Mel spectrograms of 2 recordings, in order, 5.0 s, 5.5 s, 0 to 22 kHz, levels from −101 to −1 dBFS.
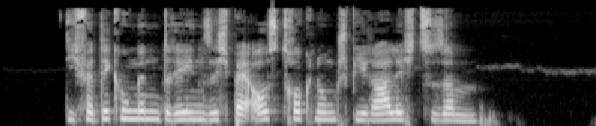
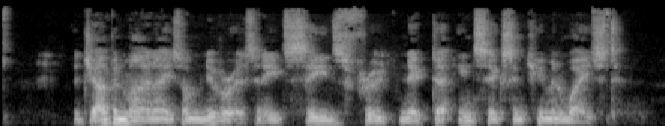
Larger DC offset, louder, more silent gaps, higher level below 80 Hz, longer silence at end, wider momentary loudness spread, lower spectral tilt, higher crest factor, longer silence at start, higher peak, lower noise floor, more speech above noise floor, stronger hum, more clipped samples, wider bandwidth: neither; first, -17 LUFS vs -30 LUFS; neither; first, -56 dBFS vs -68 dBFS; first, 0.95 s vs 0.35 s; about the same, 9 LU vs 7 LU; about the same, -2.5 dB/octave vs -3.5 dB/octave; about the same, 20 dB vs 18 dB; first, 0.55 s vs 0 s; first, 0 dBFS vs -14 dBFS; about the same, -64 dBFS vs -62 dBFS; first, 46 dB vs 32 dB; neither; neither; about the same, 16.5 kHz vs 16 kHz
